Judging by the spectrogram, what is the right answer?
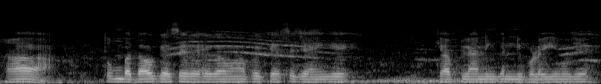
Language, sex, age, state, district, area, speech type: Urdu, male, 30-45, Delhi, East Delhi, urban, spontaneous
